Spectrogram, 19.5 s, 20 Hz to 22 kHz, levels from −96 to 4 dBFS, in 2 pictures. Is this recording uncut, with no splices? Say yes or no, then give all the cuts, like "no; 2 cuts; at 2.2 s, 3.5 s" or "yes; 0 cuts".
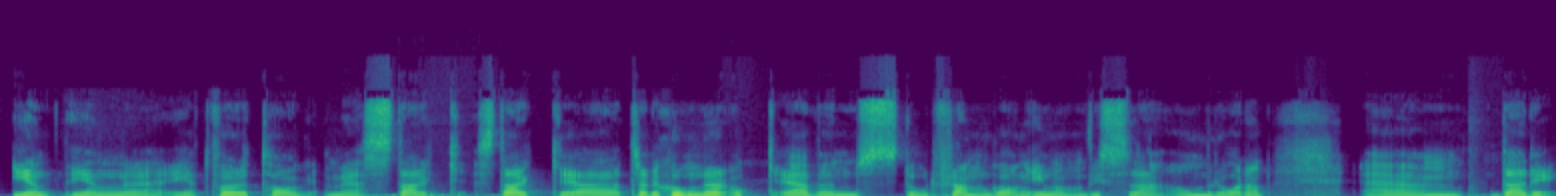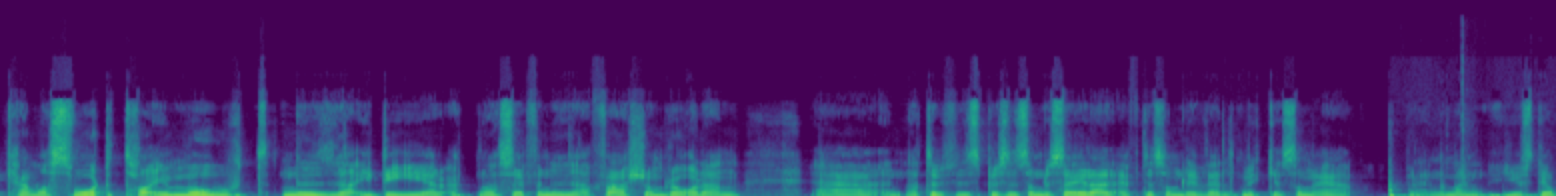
yes; 0 cuts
